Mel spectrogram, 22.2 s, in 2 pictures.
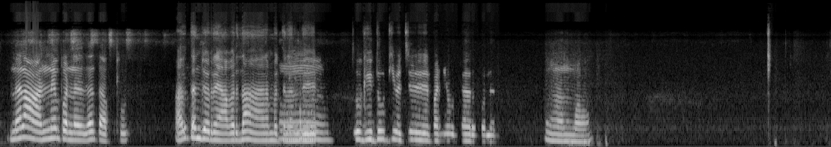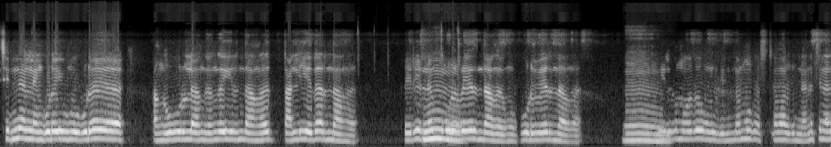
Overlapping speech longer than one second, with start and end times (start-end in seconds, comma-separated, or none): none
